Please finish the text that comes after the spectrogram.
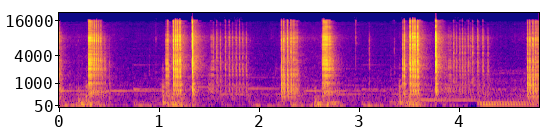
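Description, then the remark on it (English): Wooden creaks repeat in a loose back-and-forth rhythm, about six strained, scraping groans with brief quiet gaps between them, as a woman rocks a chair back and forth. No one speaks. “They were in perfect condition, with none of them bent and broken in the way I had seen minutes ago, but the rocking noise picked up again.”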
